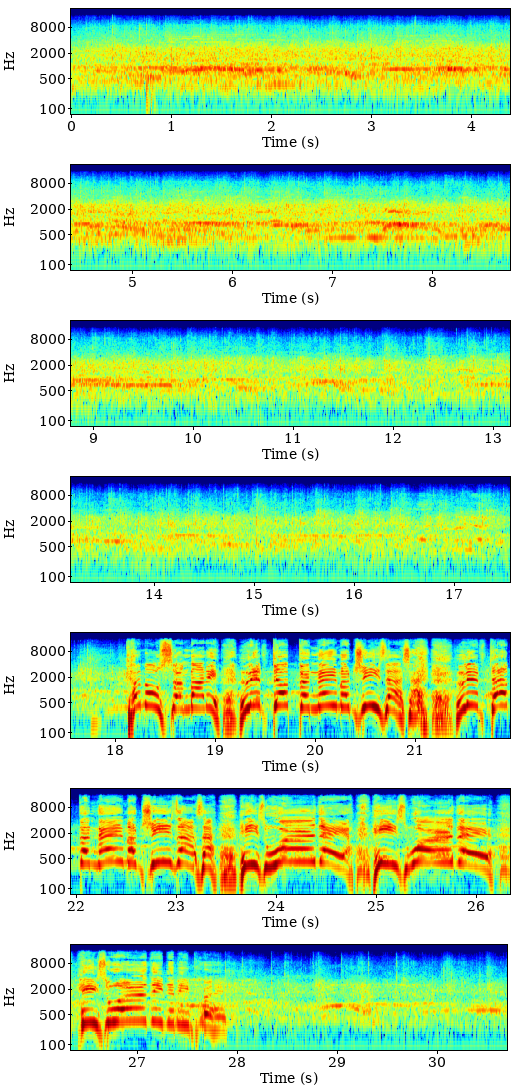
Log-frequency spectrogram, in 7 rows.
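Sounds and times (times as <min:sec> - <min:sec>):
audience clapping: 0:00.0 - 0:30.7
cheering voices: 0:00.0 - 0:30.7
speech: 0:18.5 - 0:28.0.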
